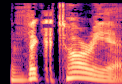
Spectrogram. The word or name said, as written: victoriate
